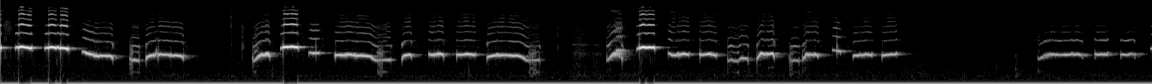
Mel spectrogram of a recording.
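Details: Young pet cockatiel, nine months old, following a mobile phone with its song: loud bursts of bright whistles separated by gaps, each phrase opening high then stepping down into steady, level notes.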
